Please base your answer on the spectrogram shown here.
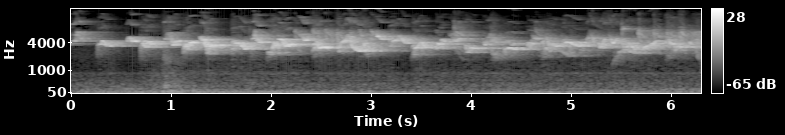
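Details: An Ultramarine grosbeak delivers its Nordeste-style song, a fast, unbroken string of sweet, sliding whistled notes rising and dipping over six seconds, over a quiet low hum.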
